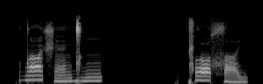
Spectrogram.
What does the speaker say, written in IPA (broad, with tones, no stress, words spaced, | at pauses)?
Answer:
dˤõ˦ʃɛ̃˨˦ɡ͡ǀĩ˦ | ǁo˦sˤi˨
